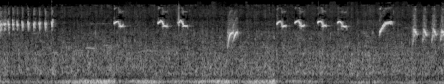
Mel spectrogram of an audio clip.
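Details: Sunbird in energetic singing form, used to coax silent caged birds into song: a fast buzzy trill opens, followed by short high chirps in pairs and threes and a rising whistled upslur.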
